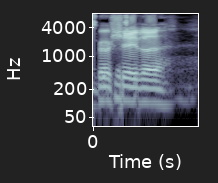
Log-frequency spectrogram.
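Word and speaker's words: Beersheba: and they hit up against the Canaanites there in southern Palestine, um, um, uh, uh, uh, Is that the way you pronounce it now? I've always yeah, Bersheba,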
